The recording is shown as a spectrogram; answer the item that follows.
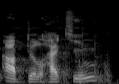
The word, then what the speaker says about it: AbdulHakeem: wonder why my name is so difficult to pronounce it's actually Abdul Hakim shall I write okay so I'm actually a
